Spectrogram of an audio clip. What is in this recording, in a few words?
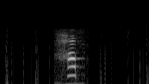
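"hap1", Cantonese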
